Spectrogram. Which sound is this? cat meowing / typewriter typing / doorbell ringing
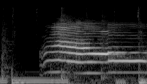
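cat meowing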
